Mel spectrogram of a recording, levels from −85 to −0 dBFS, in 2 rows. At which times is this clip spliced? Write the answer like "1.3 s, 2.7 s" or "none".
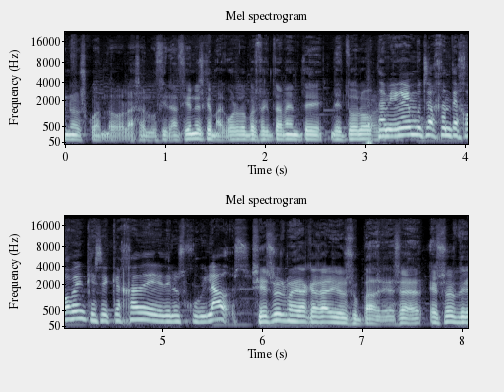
2.7 s, 4.2 s, 5.8 s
